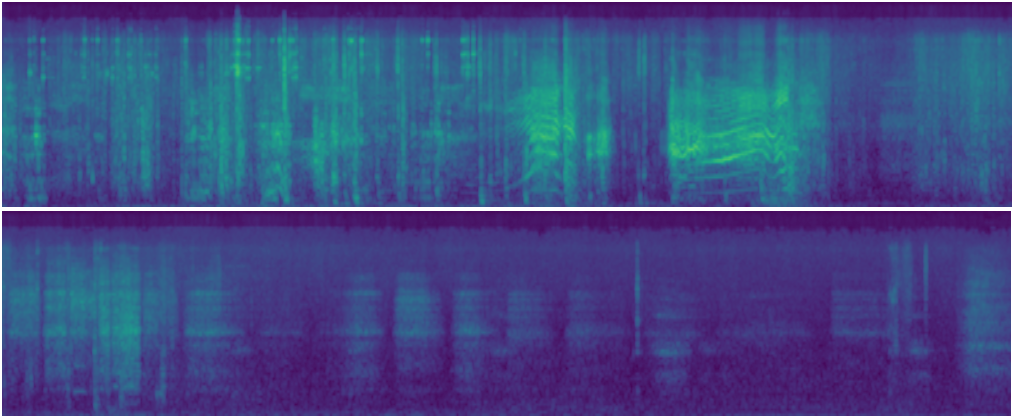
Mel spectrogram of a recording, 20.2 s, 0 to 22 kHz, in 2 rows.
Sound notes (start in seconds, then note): 0.0 Hundra grunting; 5.1 cavalier shouts; 10.8 Hundra breathing heavily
